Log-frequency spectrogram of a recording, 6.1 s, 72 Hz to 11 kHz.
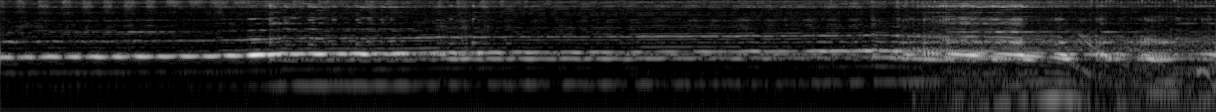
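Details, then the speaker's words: NEMA 34 stepper driven by Arduino with ST-M5045 microstepping driver on 24V supply; whine climbs, wavers, never reaches full pitch, then stutters roughly though it reached full speed earlier: stalling before full speed. "huh having a hard time I was able to get this uh offline here to full speed without much problem"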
